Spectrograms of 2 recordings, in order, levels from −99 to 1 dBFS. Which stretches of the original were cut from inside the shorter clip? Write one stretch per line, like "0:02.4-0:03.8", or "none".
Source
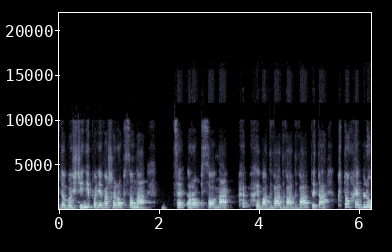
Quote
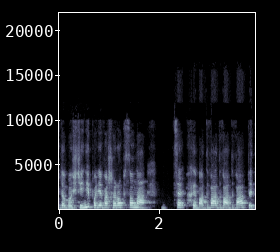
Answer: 0:02.5-0:03.8

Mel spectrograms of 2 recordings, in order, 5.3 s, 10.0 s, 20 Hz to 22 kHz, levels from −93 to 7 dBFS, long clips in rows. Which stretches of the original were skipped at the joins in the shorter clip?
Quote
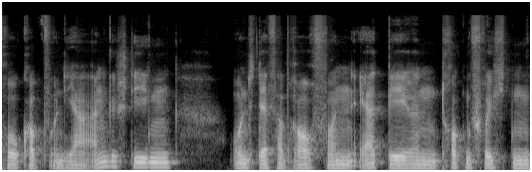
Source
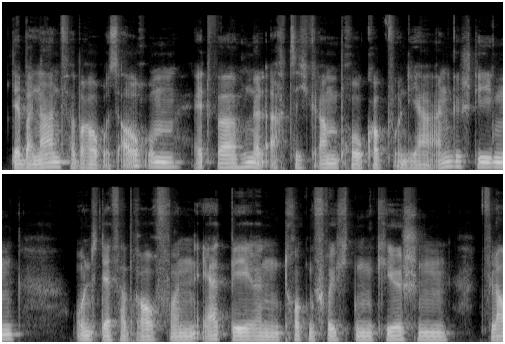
none

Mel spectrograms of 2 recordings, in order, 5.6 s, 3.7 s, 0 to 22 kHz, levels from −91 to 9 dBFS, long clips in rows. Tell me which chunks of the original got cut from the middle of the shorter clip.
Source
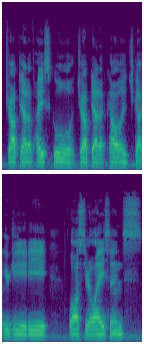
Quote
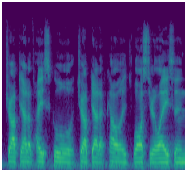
0:02.6-0:04.1

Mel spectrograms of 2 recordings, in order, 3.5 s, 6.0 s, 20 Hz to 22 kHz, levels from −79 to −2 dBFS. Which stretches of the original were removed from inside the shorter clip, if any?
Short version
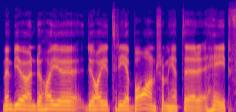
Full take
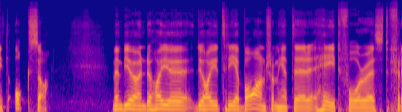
none

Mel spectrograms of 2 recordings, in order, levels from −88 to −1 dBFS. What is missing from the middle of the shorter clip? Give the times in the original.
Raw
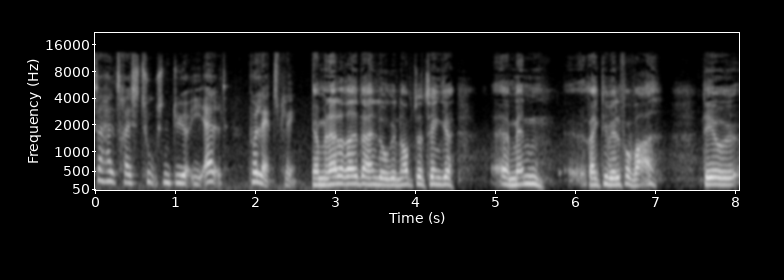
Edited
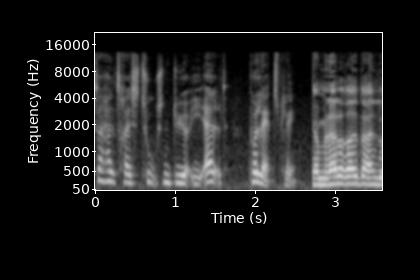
none

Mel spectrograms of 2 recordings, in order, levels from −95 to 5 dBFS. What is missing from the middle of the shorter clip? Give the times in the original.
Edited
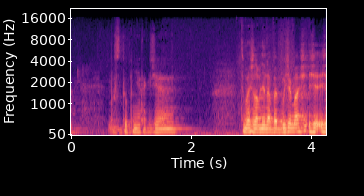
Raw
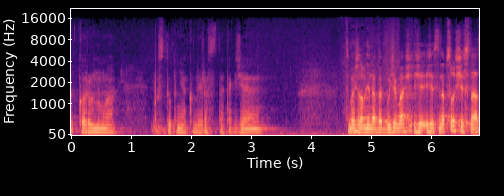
0:01.9-0:02.6
0:04.2-0:04.5

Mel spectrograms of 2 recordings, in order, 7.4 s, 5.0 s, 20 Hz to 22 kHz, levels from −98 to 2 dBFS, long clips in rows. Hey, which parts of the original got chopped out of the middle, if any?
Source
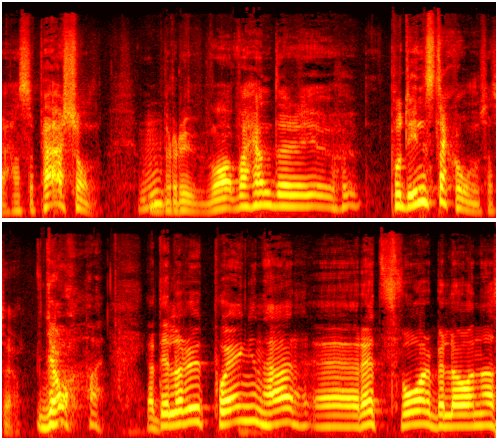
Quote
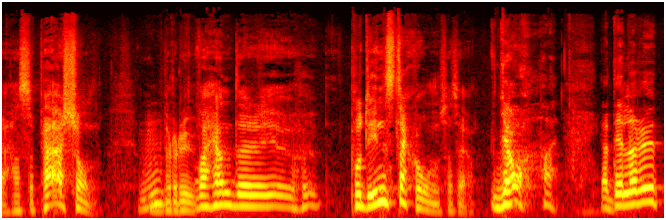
0:01.5-0:01.8

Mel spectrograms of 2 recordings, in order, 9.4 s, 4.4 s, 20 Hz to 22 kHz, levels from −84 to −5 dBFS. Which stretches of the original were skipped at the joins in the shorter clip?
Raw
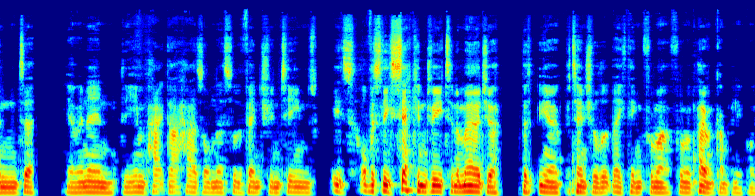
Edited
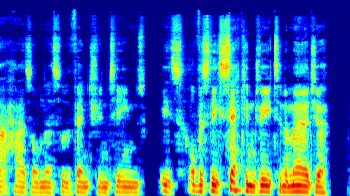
none

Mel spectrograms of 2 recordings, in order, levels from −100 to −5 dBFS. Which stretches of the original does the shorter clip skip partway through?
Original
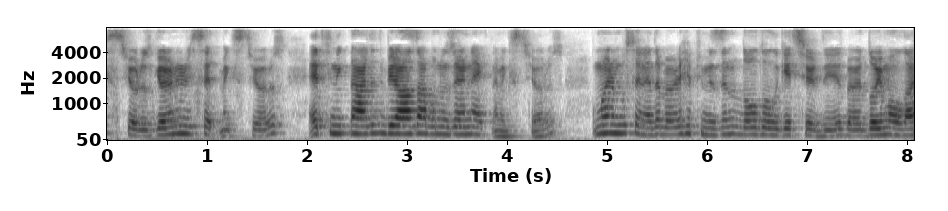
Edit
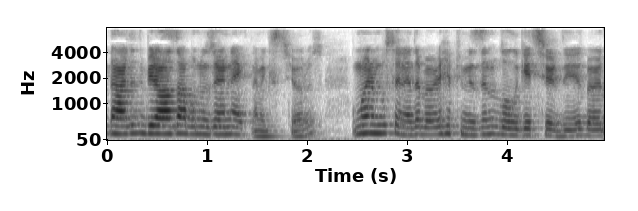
0:06.3-0:06.5

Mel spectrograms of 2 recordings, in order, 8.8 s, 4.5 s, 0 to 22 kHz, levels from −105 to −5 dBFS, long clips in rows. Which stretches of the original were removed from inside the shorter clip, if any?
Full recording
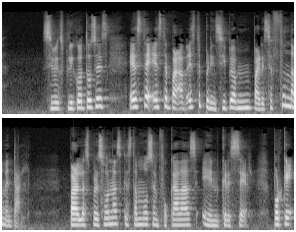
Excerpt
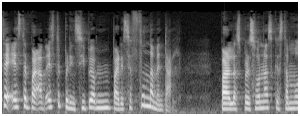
none

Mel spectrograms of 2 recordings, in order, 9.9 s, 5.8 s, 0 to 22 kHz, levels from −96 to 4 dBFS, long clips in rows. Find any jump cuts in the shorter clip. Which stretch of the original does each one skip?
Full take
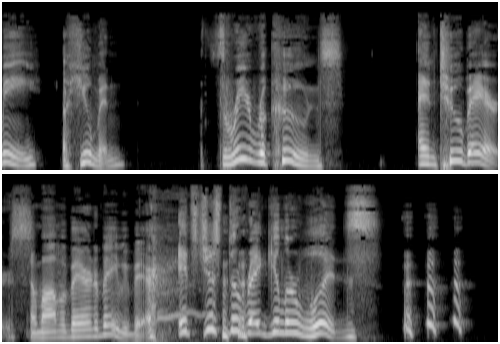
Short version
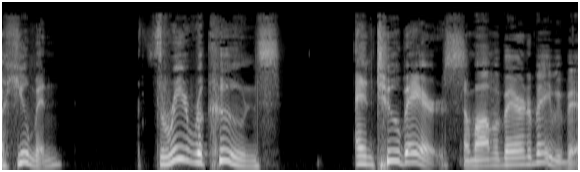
none

